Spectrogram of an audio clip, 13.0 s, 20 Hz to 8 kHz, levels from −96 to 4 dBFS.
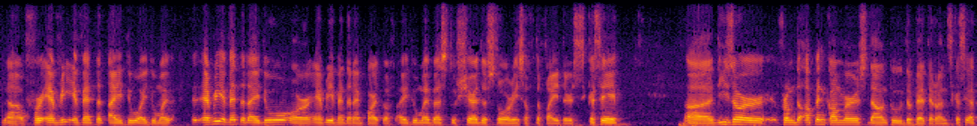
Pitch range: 115-130 Hz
